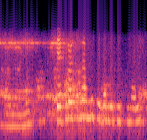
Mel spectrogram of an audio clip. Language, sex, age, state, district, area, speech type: Telugu, female, 18-30, Telangana, Nagarkurnool, rural, conversation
